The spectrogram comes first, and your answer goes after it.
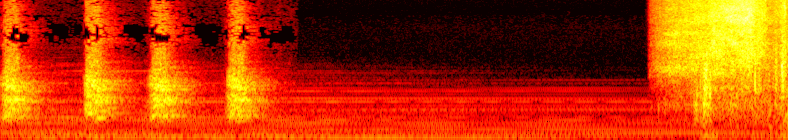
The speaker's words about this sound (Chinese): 只有远处不断传来的狗吠声，此起彼落。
